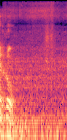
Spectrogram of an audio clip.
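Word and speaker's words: ρ: उस कांस्टेंट को प्रोनाउंस करते हैं रो, L/A.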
